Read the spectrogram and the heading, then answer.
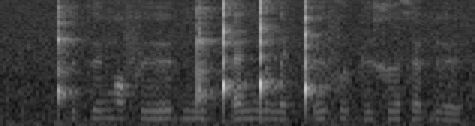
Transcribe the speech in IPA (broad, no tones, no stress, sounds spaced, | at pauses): ǃʰ ʉ k ʉ ŋ ɔ f ʉ | ŋ͡ǃ u ǃʼ ɛ ŋ͡ǃ ɯ w e ǃʼ ʉ f ɯ b ʉ x ɯ θ ø ɓ ʉ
